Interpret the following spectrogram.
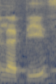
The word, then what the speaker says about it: lapis: C'est un lapis lazuli. Ça se prononce vraiment lapis.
